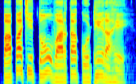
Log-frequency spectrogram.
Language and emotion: Marathi, neutral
